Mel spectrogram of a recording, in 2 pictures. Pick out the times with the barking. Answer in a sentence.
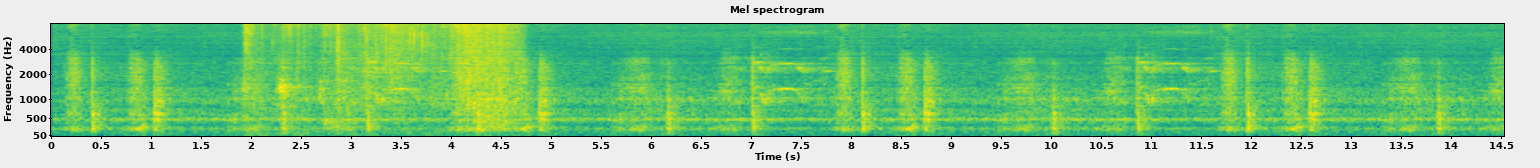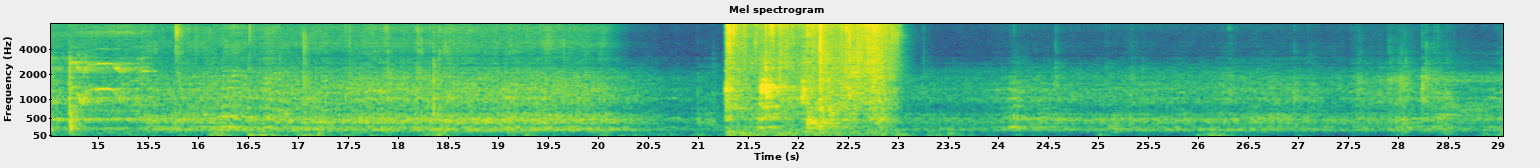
You can hear the barking from 1.9 to 4.8 s and from 21.2 to 23.0 s.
